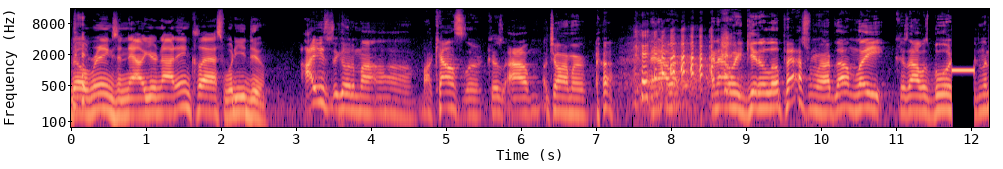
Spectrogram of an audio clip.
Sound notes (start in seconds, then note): 7.0 chuckles; 7.4 Chanel and audience laughing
